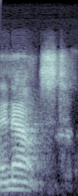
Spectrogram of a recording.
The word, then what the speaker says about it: announced: announced I'm gonna announce this D turns into a t South but announced Chris Harrison is a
